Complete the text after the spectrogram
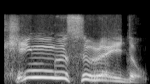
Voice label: Vox, jp; Kaulah; Kingsraid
